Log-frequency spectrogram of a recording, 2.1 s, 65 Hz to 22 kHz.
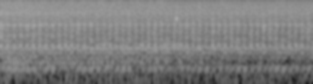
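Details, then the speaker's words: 1980 Kenwood KD-2100 turntable from Goodwill, motor running: constant low whirring hum with faint rapid flutter, louder than it should be; cause not confirmed. "seems to be acting a little funny motor's a little loud as you can probably"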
